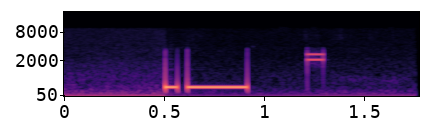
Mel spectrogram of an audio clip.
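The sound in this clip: Electronic telephone line tones as a call disconnects: a short beep, then a longer steady tone at the same pitch, followed by a brief higher-pitched double-toned beep, alone over faint hiss.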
